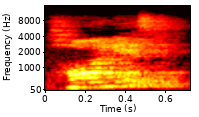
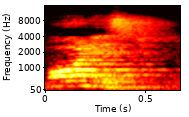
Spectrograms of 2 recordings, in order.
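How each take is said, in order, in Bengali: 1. শব্দটি একটি স্পষ্ট h ধ্বনি দিয়ে শুরু হয়। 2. শব্দটি একটি স্বরধ্বনি দিয়ে শুরু হয়, h-এর কোনো ধ্বনি নেই। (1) "শুরুতে এটার উচ্চারণ যদি হনেস্ট হতো" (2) "আমি কিন্তু এইচ এর উচ্চারণটা করছি না আমি বলছি honest"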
